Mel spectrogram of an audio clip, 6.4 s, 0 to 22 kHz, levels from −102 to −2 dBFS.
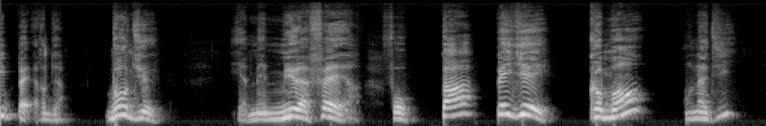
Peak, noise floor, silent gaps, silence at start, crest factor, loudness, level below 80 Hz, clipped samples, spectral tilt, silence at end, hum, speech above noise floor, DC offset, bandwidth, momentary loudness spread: -12 dBFS; -81 dBFS; none; 0 s; 16 dB; -27 LUFS; -70 dBFS; under 0.1%; -5.5 dB/octave; 0.3 s; none; 55 dB; under 0.1%; 18.5 kHz; 17 LU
